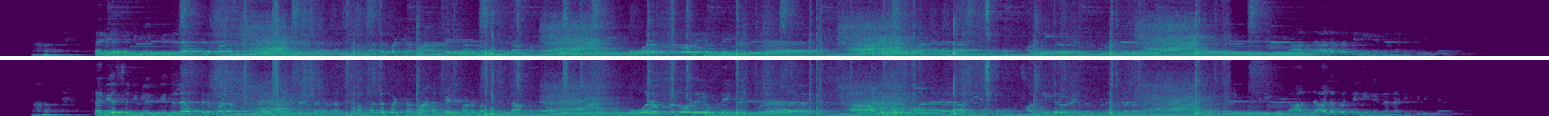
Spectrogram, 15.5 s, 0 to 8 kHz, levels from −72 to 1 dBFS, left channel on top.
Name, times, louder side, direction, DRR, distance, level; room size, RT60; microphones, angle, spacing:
voice 1, 0.3-14.5, right 2 dB, 45° right, 4 dB, 1.2 m, -33 dB
sound 1, 1.0-6.4 7.0-13.0, left 1 dB, 45° left, 1.8 m, -35 dB
sound 2, 1.7-12.3, right 1 dB, 10° right, 0.5 m, -37 dB
sound 3, 2.4-3.1 5.4-6.2 8.4-9.3 11.3-12.2, left 2 dB, 25° left, 1.2 m, -34 dB
24.5 x 13.5 x 2.5 m, 1.2 s
head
